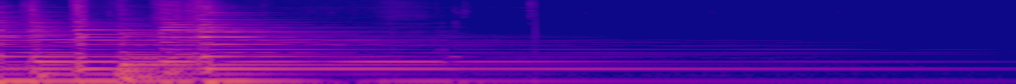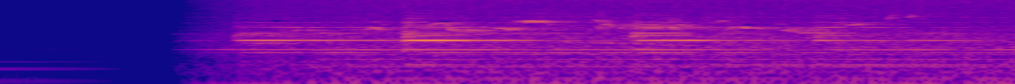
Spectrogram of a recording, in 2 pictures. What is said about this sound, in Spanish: cómo gozaba el viejito José haciendo resonar la campana de la iglesia. Desde pequeño, él había ayudado a su padre y los dos hacían vibrar la campana amiga, llenando con sus melodías todos los contornos.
